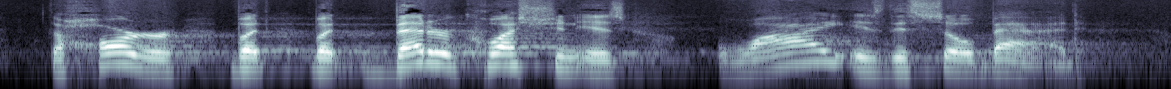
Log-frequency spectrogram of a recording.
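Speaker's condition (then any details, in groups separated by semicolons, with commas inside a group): No condition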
